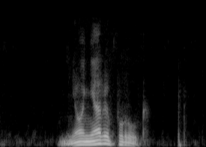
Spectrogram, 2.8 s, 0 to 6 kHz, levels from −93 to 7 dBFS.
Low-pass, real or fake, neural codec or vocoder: 5.4 kHz; fake; codec, 16 kHz, 4.8 kbps, FACodec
